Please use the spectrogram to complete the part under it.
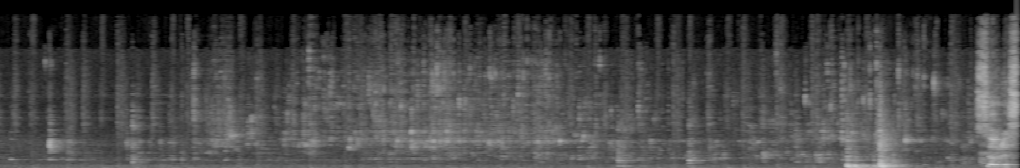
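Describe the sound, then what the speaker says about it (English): Milk punch is poured steadily through a strainer, giving a soft, continuous trickle that builds into a louder splash near the end, with no talk over it. "I'm just gonna keep pouring this milk punch over"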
